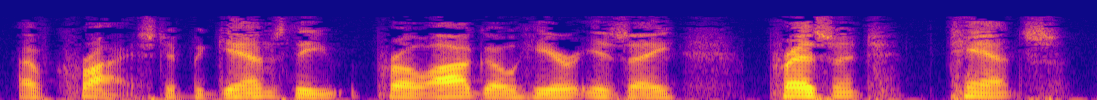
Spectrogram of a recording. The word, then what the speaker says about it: proago: The verb translated transgresses is the Greek proago.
